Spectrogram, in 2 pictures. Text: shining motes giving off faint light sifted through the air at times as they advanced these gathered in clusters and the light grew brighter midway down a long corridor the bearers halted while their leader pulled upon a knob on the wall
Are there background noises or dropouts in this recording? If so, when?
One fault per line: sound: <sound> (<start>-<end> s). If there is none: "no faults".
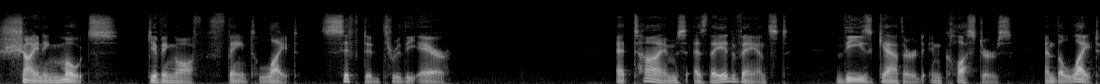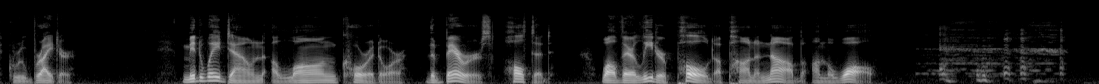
sound: laugh (20.2-21.7 s)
